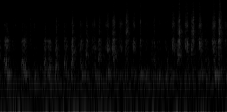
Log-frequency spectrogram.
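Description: A wooden stylus scratches dense, short hatching lines into the coating of a thin black-coated scratch-art card lying flat on a table. The result is a quiet, rapid, uneven series of dry, raspy strokes with a bright, papery hiss.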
